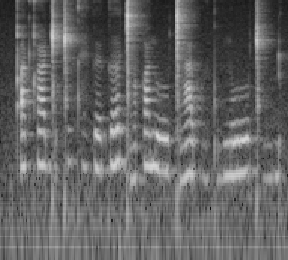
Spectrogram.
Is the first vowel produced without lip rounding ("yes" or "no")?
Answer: yes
